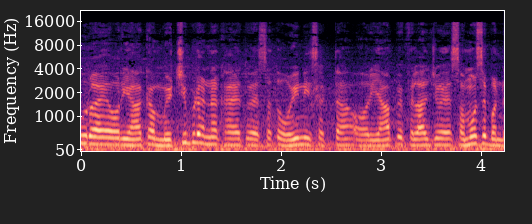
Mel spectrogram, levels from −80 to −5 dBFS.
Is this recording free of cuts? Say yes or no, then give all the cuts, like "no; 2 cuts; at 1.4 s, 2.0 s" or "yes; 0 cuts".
yes; 0 cuts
